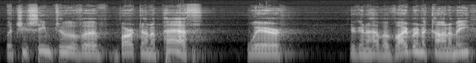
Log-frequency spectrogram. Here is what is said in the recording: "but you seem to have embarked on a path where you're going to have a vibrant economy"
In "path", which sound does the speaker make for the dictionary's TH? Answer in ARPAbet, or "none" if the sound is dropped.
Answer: TH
